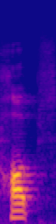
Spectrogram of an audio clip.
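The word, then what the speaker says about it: Hobbs: a james stuart y aunque se pronuncia de forma muy parecida este hop es con una aspirada o bebe ese se parece al santo job con jota o be pero seguramente la paciencia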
